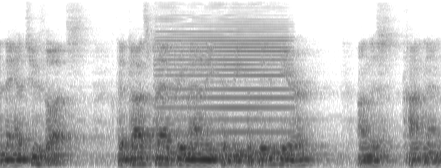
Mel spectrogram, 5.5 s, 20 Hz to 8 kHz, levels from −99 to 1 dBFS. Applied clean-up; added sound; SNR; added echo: none; Bowed string instrument; 19 dB; reverberation time 0.9 s.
